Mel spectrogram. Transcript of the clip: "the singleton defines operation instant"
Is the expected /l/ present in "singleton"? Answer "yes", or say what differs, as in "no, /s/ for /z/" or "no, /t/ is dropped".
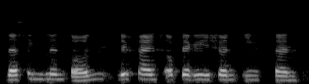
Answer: no, /n/ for /l/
